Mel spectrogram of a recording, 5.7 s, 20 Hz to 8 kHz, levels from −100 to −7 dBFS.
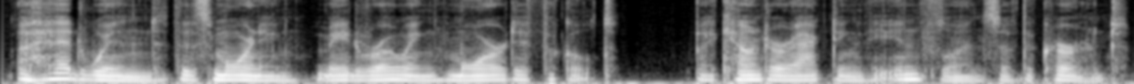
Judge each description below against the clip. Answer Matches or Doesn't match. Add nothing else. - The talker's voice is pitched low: Matches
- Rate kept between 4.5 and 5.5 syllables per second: Matches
